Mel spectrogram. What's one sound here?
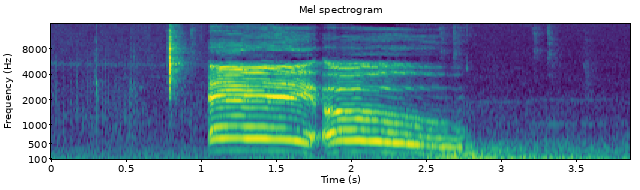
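A young woman cries out loudly with a long, falling wail through a microphone.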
